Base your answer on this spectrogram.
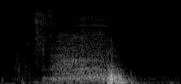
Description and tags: Interior recording of a chair/stool being moved sliding on the floor.
chair, household, interior, scrape, sit, stand, stool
